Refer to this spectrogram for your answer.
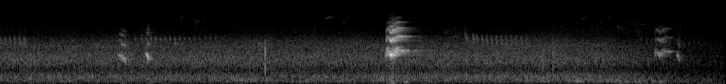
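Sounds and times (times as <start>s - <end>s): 
noisy hiss: 0.0s - 7.2s
red-faced parrot squawking: 3.8s - 4.2s, 6.6s - 6.8s.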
